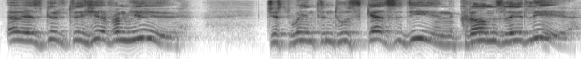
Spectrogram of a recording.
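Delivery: high, hammed-up French accent; butchered French accent. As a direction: put on a badly faked French accent, loud and lilting. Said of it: "this is probably my butchered French accent".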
